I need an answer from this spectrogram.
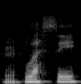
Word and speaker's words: LaCie: Yeah, he just designed every Lacy drive for some reason. You say Lacy? I say LaCie as well. Lacy.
